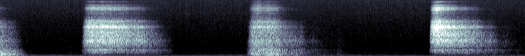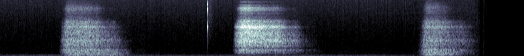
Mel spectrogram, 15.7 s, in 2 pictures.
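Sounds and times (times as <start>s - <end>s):
sleep breathing: 1.3s - 2.4s, 3.8s - 4.6s, 6.5s - 7.5s, 8.8s - 9.7s, 11.4s - 12.4s, 14.2s - 14.9s.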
